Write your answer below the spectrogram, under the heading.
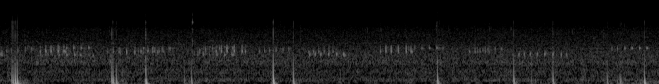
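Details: Black-spotted pond frog calling in a fallow field at Kumakogen, 15 May 2022: short pulsed, rattling bursts repeated every second or so, with sharp clicks and knocks scattered through the background.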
